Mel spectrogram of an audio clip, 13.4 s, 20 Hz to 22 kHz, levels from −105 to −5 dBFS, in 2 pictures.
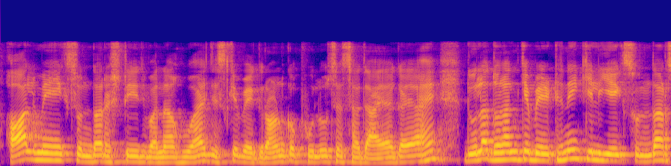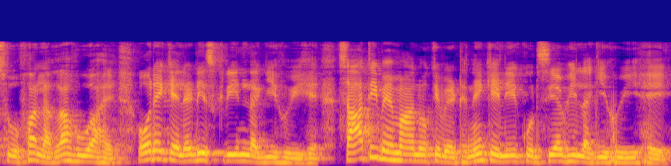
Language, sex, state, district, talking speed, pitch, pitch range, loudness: Hindi, male, Maharashtra, Solapur, 205 wpm, 145 Hz, 125-165 Hz, -18 LUFS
